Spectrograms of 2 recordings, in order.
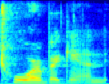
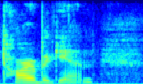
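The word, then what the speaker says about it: тарбаган: there but taragan here the a sound is spelled with an a if we were to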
